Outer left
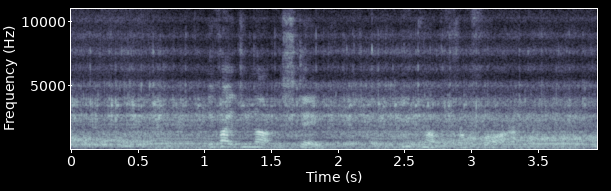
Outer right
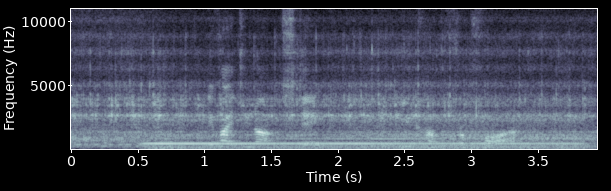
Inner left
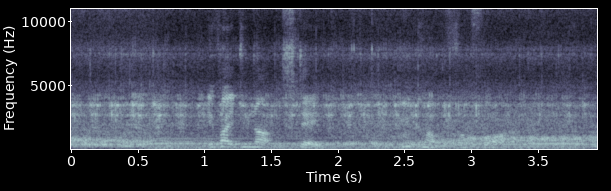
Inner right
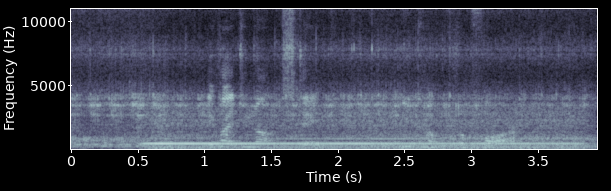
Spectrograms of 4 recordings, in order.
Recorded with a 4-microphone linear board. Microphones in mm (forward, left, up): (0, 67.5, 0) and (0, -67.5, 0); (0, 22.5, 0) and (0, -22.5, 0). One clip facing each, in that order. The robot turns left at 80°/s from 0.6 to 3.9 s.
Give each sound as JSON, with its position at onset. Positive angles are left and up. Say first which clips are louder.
{"t": 1.0, "sound": "a man speaking", "louder": "outer right 1 dB, inner right 1 dB", "azimuth_deg": 165, "distance_m": 0.6}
